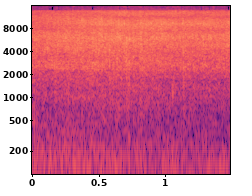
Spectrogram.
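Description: Veal chops for a Florentine dish sizzling in a hot pan just after being flipped, a dense, steady, loud hiss filling the moment without a break.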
